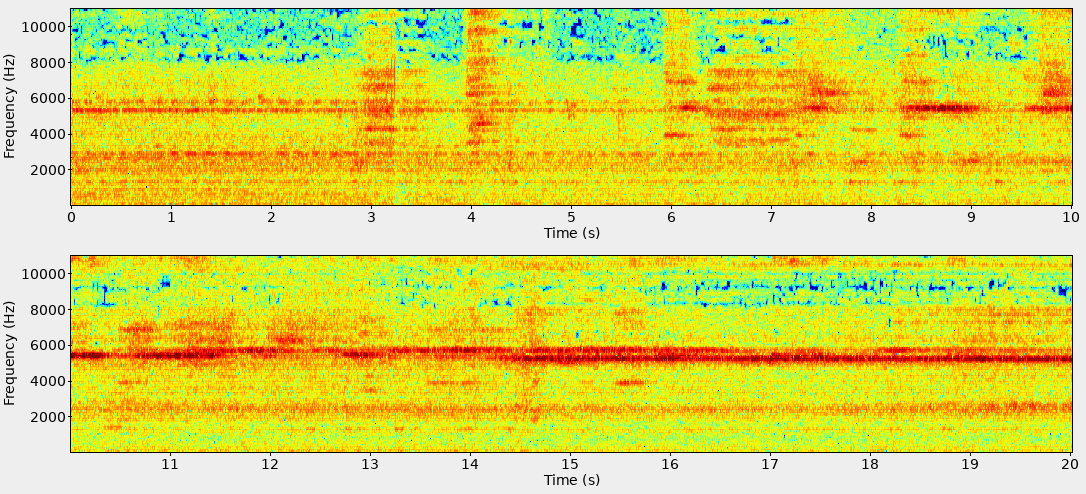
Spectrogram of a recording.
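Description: Train of passenger coaches rolling past on curved track with a steady rumble, the wheels squealing in a thin, high-pitched tone that grows stronger about halfway through.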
